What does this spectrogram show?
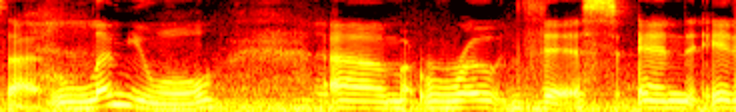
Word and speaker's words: Lemuel: Lemuel we had to look up how to pronounce that Lemuel um wrote this and it is said to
